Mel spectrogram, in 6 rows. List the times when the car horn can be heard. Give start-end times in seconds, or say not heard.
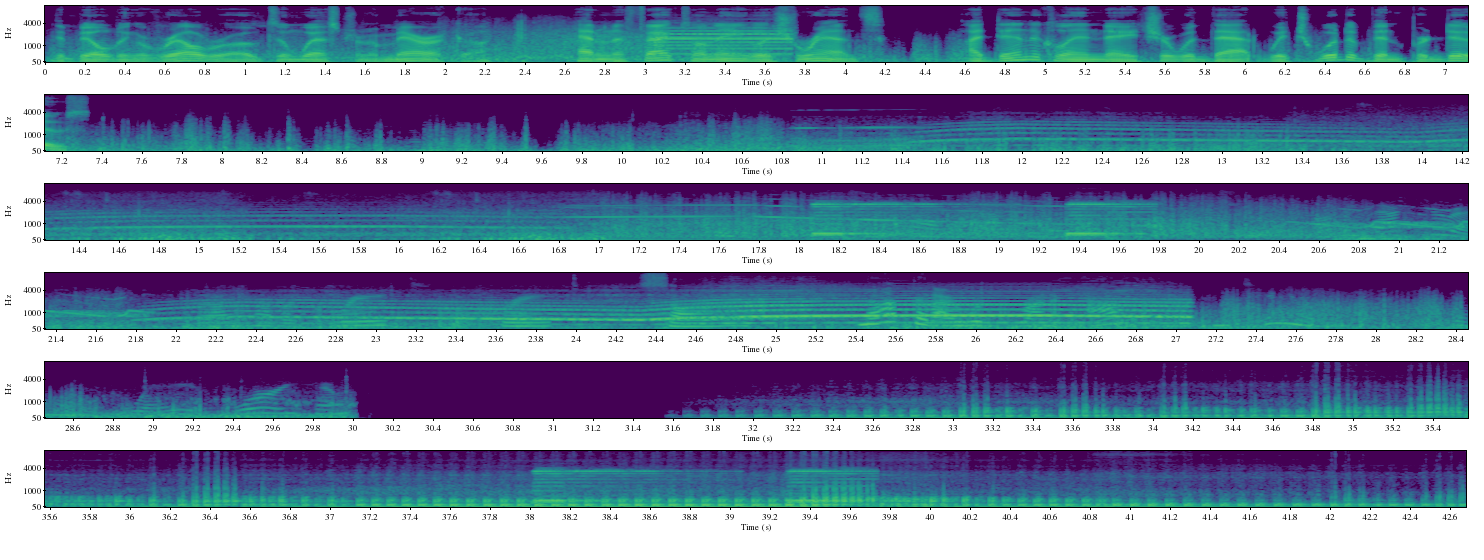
2.4-3.8, 18.1-19.8, 38.0-39.8.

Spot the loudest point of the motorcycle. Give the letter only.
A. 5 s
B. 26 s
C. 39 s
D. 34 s
C.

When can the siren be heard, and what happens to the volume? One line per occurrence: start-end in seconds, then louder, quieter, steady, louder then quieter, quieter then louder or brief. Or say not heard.
10.8-27.1 louder.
